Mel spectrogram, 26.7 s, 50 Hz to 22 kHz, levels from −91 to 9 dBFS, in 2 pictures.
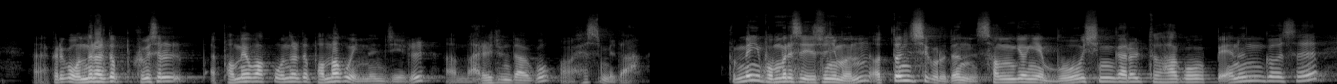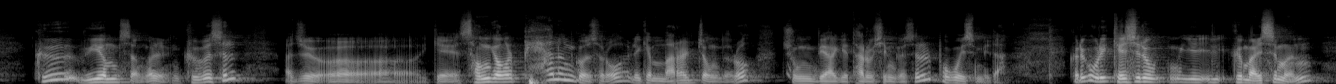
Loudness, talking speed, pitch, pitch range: -26 LUFS, 275 characters per minute, 170 Hz, 140-215 Hz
